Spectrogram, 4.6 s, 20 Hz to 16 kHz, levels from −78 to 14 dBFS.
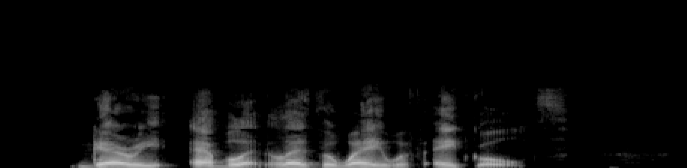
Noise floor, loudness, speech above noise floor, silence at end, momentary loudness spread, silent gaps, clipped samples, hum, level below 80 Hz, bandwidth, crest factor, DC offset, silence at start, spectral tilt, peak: -67 dBFS; -16 LUFS; 51 dB; 1.15 s; 9 LU; none; under 0.1%; none; -62 dBFS; 7.2 kHz; 16 dB; under 0.1%; 0.55 s; -7 dB/octave; -2 dBFS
